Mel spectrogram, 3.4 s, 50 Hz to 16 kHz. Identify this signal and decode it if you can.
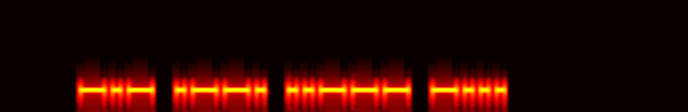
Morse code, heard as a keyed tone, about 31 wpm, 700 Hz. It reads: KP2B
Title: DXCC-100 Call Signs - 4 Characters - Repeated 3x - 30wpm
